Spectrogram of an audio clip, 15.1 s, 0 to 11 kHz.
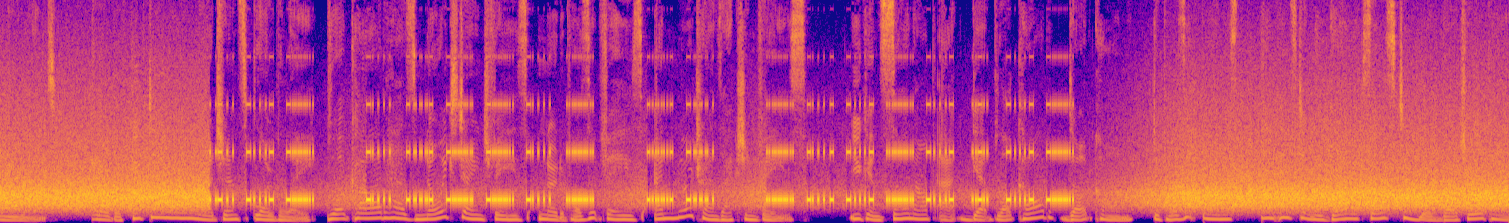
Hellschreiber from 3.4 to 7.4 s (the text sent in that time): LABELS OF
